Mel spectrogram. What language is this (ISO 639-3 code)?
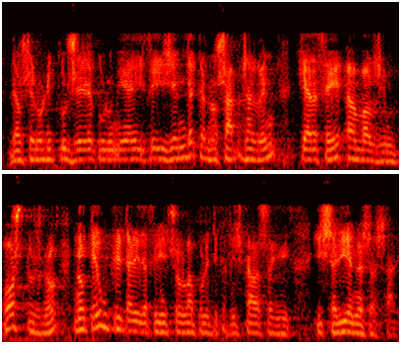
cat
